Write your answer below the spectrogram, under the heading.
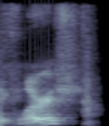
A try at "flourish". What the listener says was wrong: Flourish. No, it's not like home. It's flourish.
